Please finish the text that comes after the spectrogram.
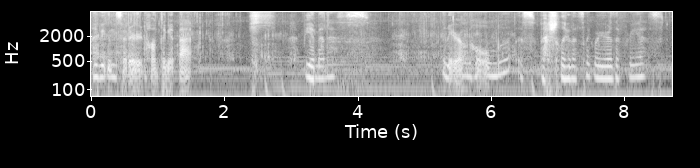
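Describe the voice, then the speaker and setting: Girl streamer doing cozy asmr chat, soft whispery n croaky, stuffy nose, laid back, bit of background noise. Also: medium pitch, little pitch movement, a little slow, pauses often. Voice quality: soft, breathy, often half-whispered. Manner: laid-back, rambling, informal with swearing. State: congested nose. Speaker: livestream host. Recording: clear background noise, ambient sound.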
